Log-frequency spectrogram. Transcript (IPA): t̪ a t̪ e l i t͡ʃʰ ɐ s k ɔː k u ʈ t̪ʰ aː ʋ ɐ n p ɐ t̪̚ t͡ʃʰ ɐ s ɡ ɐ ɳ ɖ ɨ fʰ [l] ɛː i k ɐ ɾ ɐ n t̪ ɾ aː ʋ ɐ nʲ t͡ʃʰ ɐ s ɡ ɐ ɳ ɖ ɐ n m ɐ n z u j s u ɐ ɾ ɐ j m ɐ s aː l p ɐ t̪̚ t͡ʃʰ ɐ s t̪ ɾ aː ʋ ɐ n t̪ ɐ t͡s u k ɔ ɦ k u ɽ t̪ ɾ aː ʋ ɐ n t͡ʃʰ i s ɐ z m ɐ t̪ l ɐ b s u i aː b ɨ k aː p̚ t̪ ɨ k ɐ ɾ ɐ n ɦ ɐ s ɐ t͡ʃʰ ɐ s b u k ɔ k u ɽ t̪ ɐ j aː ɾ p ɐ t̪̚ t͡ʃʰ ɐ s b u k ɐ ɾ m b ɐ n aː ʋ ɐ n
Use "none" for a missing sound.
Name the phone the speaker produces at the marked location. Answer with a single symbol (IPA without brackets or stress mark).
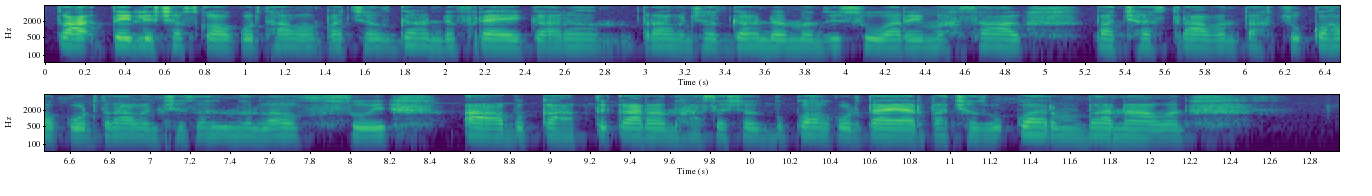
ɾ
